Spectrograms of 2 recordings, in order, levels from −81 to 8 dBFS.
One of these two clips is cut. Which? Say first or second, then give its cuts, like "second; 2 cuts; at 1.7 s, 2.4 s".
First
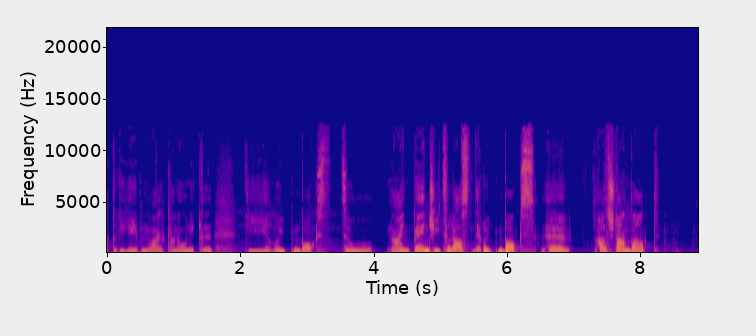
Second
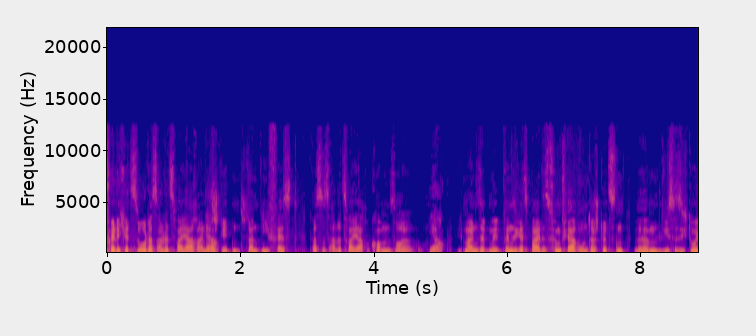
second; 4 cuts; at 1.5 s, 3.0 s, 5.2 s, 7.8 s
